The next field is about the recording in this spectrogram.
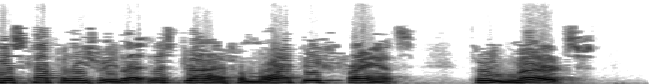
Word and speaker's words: Woippy: The word is spelled W-O-I-P-P-Y, so I say Woypy, France is what I'm going to call it. It's closest I can get.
